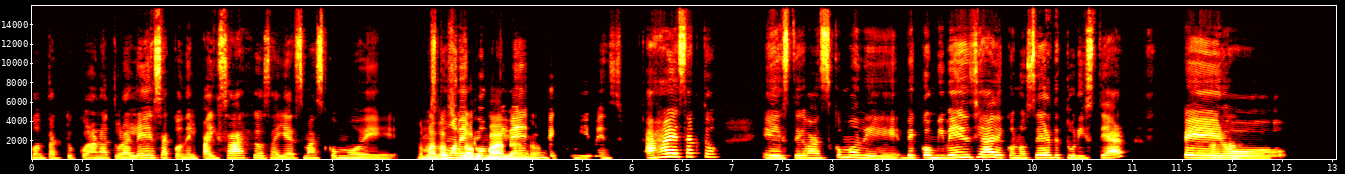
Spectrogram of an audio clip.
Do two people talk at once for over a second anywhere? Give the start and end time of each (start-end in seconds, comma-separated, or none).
3.9-5.2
